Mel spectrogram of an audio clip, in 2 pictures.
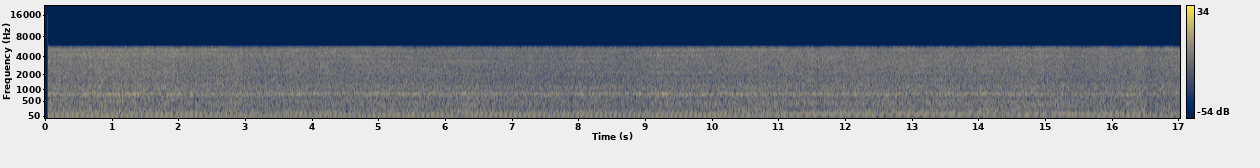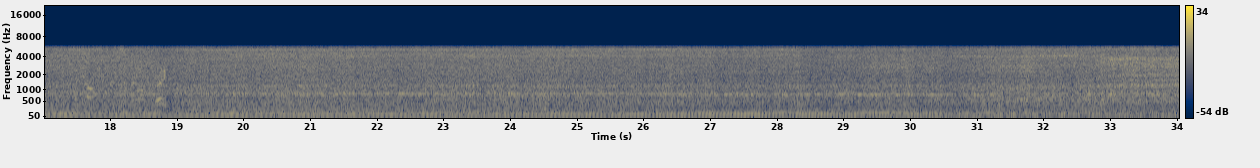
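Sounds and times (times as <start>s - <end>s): airflow noise over cabin: 0.0s - 34.0s
light aircraft engine and propeller: 0.0s - 34.0s.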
